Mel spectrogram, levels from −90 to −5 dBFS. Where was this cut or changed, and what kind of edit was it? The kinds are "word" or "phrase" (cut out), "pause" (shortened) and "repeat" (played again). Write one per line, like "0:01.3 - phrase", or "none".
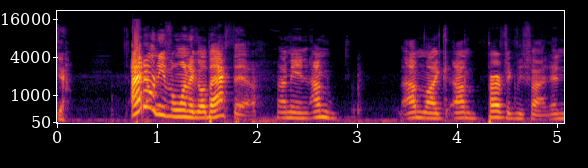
none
